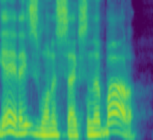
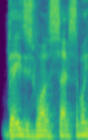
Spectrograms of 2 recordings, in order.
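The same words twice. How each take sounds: First: "Yeah" higher, settling down on "bottle"; confirmation. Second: BOTTLE lifted as a question at the end. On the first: Cousin answering the question, confirming. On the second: Checking the cousin's offer, questioning. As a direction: ask it, with "bottle" rising. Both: Retold or imitated. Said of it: "He said".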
